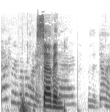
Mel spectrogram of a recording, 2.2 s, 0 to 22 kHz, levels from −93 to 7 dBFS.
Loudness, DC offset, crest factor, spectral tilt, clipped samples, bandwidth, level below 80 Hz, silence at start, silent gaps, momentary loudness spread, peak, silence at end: -18 LUFS; under 0.1%; 20 dB; -3.5 dB/octave; under 0.1%; 13.5 kHz; -38 dBFS; 0.05 s; none; 19 LU; -2 dBFS; 0 s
